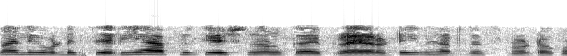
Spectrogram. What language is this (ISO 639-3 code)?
mal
